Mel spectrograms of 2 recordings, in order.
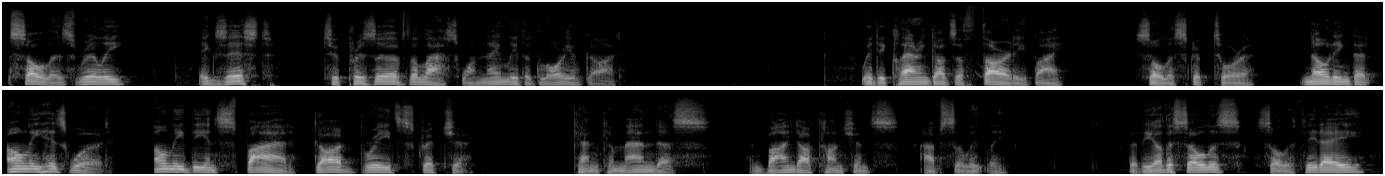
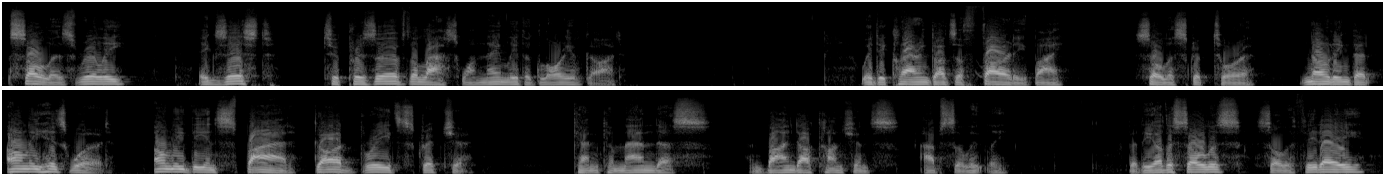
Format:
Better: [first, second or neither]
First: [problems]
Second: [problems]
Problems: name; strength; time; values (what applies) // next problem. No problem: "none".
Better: first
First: none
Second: distortion; slight; 4% of the sound clipped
